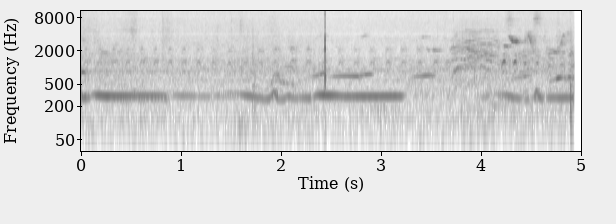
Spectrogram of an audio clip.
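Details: Dancing prairie chickens on a Nebraska sandhills lek give a long low moaning drone with slight pitch steps, then a burst of rising, squealing cackles near the end and a sharp click midway.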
